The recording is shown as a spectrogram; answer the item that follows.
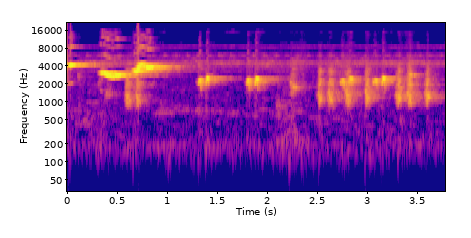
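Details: Aviary-kept black-crested bulbul, a lure bird in full song: a loud slurred whistle opens, then quick clipped chirps and a fast rattling run of buzzy notes, with a faint high steady tone behind.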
